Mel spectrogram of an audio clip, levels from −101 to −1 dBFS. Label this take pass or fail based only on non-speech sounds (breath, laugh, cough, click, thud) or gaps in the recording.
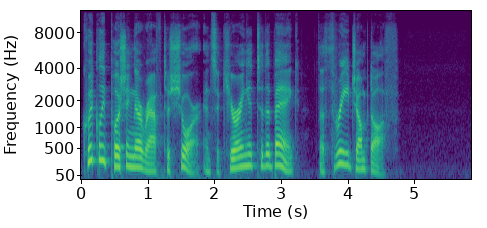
pass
